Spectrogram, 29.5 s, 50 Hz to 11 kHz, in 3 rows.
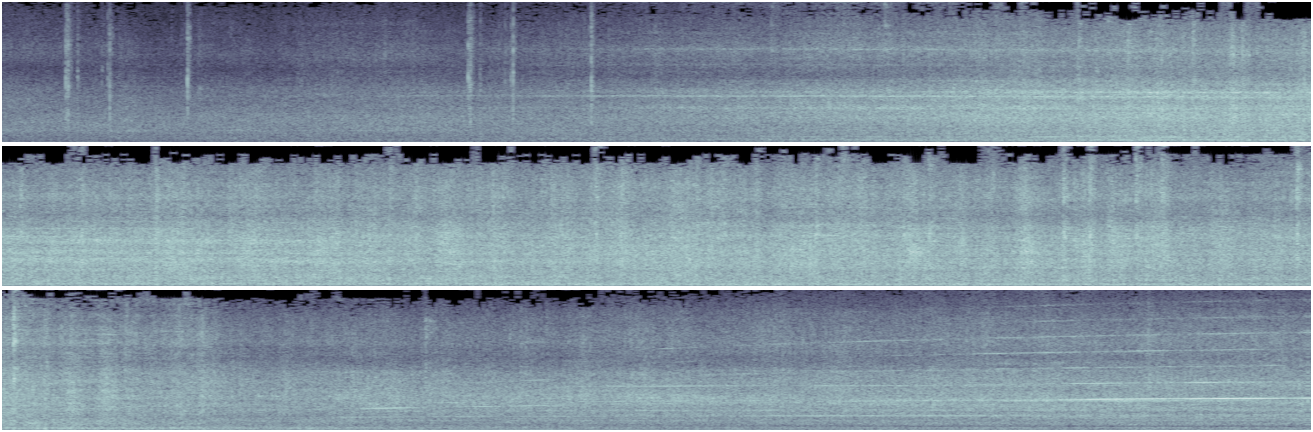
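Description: A freight train of tank wagons hauled by a DB class 140 electric locomotive rolling past. Its wheels clatter over the rail joints, swelling to a loud, steady rush through the middle. About two-thirds of the way in this gives way to a 'Ludmilla'-type six-axle diesel locomotive running, a steady low rumble with a thin high whine.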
